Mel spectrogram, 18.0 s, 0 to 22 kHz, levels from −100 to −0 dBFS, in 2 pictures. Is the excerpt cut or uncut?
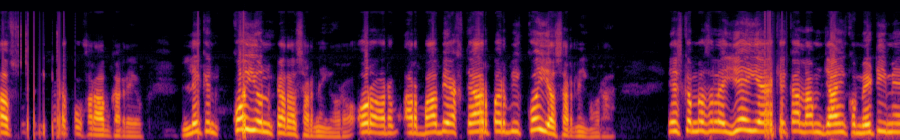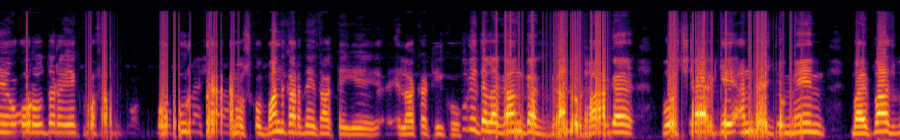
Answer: cut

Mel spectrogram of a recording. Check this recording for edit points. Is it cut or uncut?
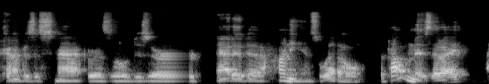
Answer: cut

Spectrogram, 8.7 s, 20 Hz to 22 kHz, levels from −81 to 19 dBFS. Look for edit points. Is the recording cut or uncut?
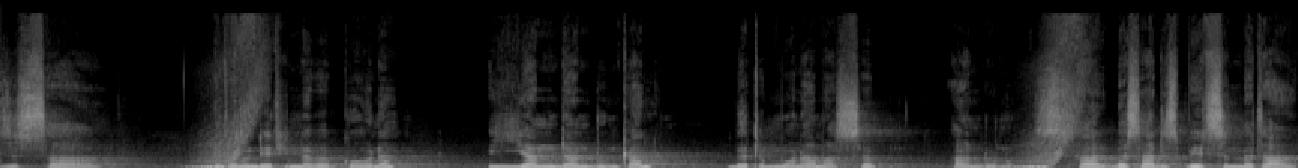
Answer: cut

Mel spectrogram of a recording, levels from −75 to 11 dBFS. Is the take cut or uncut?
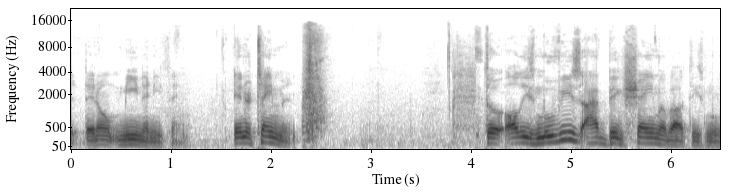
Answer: uncut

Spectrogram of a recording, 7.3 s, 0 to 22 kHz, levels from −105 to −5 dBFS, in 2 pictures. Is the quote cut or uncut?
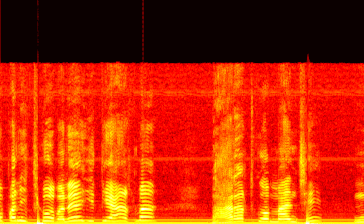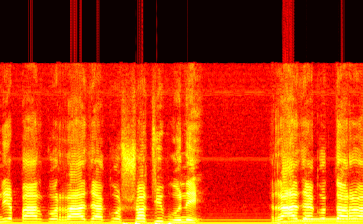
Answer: uncut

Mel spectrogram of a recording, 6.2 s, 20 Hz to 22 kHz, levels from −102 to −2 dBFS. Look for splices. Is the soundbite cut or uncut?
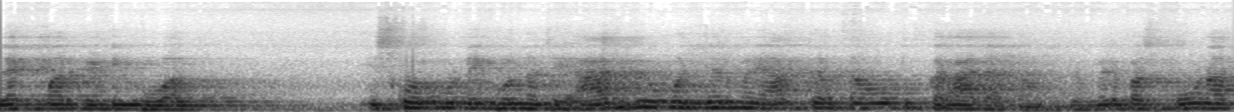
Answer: uncut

